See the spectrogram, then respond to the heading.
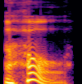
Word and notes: ahull: British English

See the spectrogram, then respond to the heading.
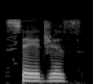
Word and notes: stages: British English

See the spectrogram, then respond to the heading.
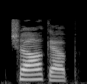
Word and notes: chalk up: British English

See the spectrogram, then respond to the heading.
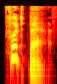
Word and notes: footbath: British English

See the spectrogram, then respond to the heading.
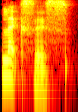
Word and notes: lexis: British English

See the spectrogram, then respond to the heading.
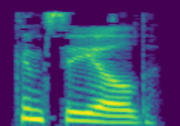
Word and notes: concealed: British English

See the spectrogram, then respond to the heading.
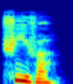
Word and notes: fever: British English

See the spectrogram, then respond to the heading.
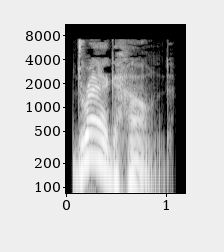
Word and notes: draghound: British English

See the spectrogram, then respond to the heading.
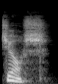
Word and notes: josh: British English

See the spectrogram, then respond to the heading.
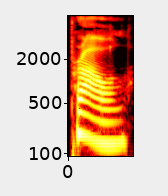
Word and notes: prowl: American English

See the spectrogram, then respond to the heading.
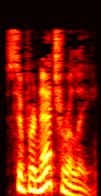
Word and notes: supernaturally: British English

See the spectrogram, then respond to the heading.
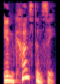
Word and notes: inconstancy: British English

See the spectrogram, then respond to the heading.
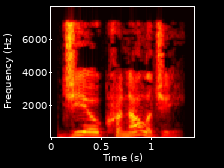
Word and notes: geochronology: British English

